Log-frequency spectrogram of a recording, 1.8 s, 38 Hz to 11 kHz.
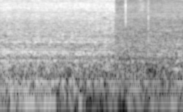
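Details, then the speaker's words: HVAC unit with dual-voltage blower motor on a new motor and pulley, spinning counterclockwise at 4 amps, possibly the wrong pulley; fan motor and two compressors running: steady, even low hum, no knocking or rattling; sounds normal. "We got a fan motor going. We got two compressors moving."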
